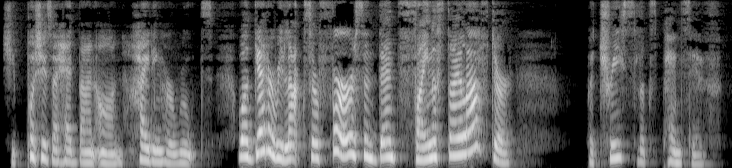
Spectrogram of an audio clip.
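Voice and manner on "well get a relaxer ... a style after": louder, higher, matter-of-fact order; bossy mother. Acted. Mother instructing her daughter to get a relaxer, loud and bossy. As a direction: tell her what to do like a bossy mum.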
